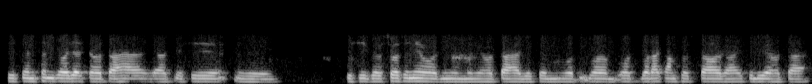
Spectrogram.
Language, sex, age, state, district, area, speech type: Urdu, male, 18-30, Bihar, Saharsa, rural, conversation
